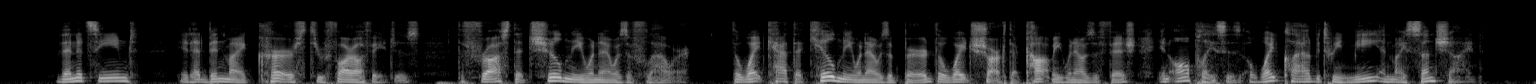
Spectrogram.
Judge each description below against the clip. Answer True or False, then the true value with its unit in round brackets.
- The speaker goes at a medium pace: False (215 wpm)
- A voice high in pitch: False (110 Hz)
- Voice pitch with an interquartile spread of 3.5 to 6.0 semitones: True (4.2 semitones)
